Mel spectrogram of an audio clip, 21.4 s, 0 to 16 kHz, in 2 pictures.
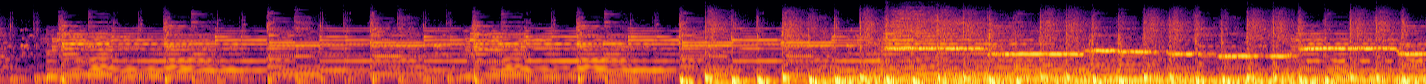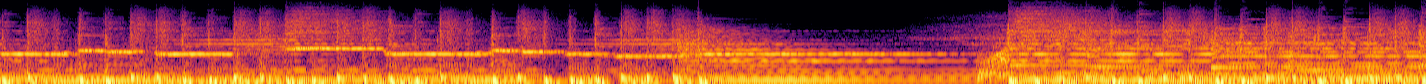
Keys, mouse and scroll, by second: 0.3 click, 1.2-2.5 drag, 2.8-3.1 scroll down 2, 4.2 click, 5.1 click, 6.4-7.0 drag, 9.2 BackSpace, 9.4 BackSpace, 9.6 BackSpace, 12.8 k, 13.6 o, 13.8 p, 15.4 space, 16.2 e, 16.3 e, 17.2 Return, 18.0 l, 18.6 w, 18.7 a, 18.9 k.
